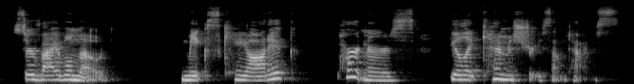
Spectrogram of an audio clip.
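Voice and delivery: measured, spelled-out delivery. Speaker repeats a point to listeners so it sinks in, said a little slower. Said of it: "let me say that again a little slower".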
